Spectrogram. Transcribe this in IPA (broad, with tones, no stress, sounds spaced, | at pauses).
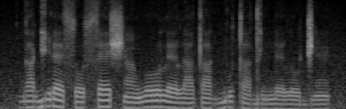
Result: ɡ a˧ ɡ i˦ ɾ ɛ˧ s o˨ s ɛ˧ ʃ ã˨ w o˧ l ɛ˨ l a˨˦ t a˧ ɡ͡b u˦ t a˧ d i˨ n ɛ˨ l o˨ d͡ʒ ɛ̃˧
